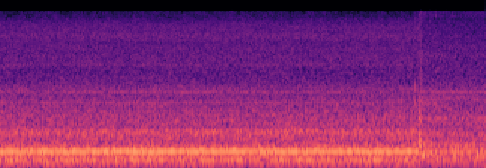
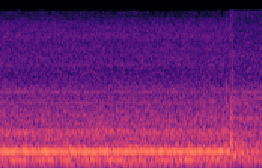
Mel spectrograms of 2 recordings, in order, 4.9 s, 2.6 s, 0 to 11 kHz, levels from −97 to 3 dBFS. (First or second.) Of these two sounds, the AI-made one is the first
